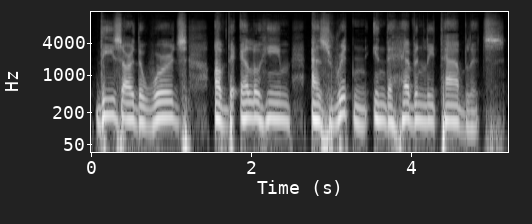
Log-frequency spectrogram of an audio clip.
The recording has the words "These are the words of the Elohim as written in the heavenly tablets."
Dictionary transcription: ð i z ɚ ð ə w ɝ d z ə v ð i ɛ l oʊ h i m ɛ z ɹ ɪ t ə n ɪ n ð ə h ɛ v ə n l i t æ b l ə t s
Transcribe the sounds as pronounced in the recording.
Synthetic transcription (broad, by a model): ð i z ɚ ð ə w ɝ d z ə v ð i ɛ l oʊ h i m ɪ z ɹ ɪ t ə n ɪ n ð ə h ɛ v ə n l i t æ b l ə t s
